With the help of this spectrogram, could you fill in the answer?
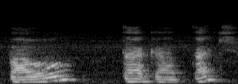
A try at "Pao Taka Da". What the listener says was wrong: Chaque fois, quand le ta est préfixé, en général, le ta devient da. Préfixé, ça veut dire que tu as un préfixe avant.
